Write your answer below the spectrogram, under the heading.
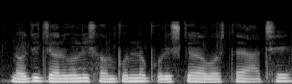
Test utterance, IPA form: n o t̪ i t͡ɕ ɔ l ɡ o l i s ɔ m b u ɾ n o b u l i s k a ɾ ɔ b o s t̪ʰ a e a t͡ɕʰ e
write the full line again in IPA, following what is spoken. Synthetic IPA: n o d̪ i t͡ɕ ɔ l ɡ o l i ʃ ɔ m p u ɾ n o p u ɾ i ʃ k a ɾ ɔ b o s t̪ʰ a e a t͡ɕʰ e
